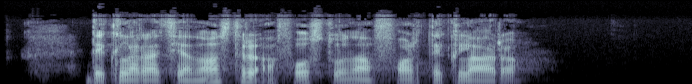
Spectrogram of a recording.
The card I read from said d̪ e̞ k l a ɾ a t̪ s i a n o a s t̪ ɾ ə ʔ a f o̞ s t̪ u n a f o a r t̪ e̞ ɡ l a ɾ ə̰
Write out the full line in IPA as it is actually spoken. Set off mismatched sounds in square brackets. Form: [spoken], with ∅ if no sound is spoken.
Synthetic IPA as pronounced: d̪ e̞ k l a ɾ a t̪ s i a n o a s t̪ ɾ ə ʔ a f o̞ s t̪ u n a f o a r t̪ e̞ [k] l a ɾ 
